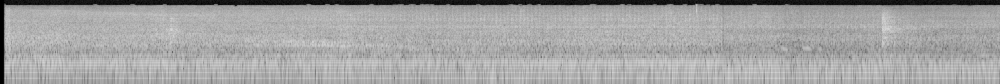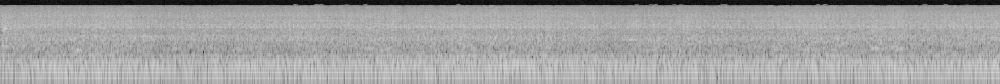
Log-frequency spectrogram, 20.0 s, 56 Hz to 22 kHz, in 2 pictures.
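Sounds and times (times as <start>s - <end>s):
indistinct voices: 0.0s - 7.2s
steady hum: 0.0s - 7.3s
vehicle engines idling: 0.0s - 19.7s
street noise: 0.0s - 20.0s.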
